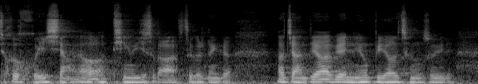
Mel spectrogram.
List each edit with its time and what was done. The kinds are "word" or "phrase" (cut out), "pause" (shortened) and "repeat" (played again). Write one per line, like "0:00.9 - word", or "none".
0:01.8 - word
